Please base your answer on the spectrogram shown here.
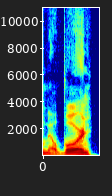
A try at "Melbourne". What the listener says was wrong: Você não pronuncia os R's. Melbourne.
